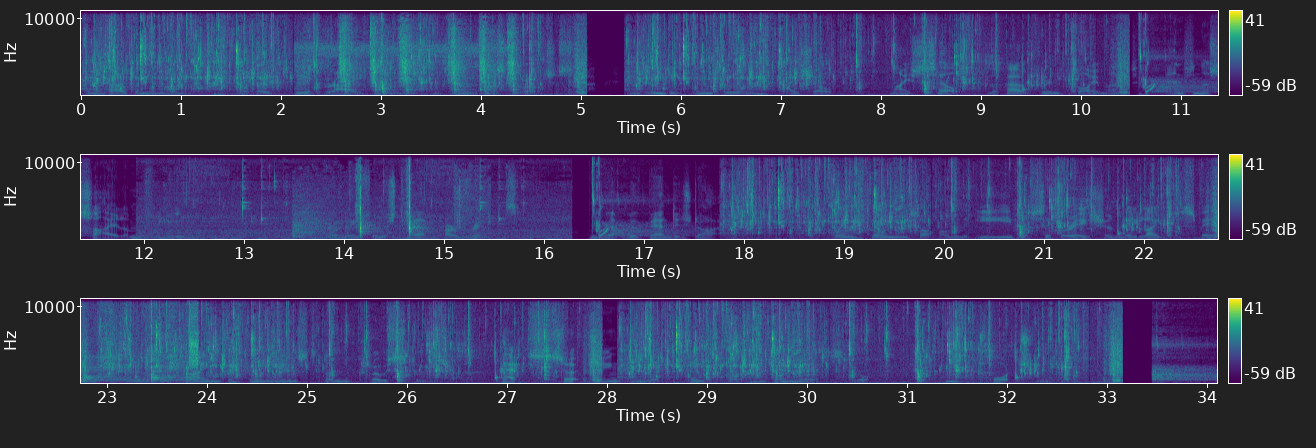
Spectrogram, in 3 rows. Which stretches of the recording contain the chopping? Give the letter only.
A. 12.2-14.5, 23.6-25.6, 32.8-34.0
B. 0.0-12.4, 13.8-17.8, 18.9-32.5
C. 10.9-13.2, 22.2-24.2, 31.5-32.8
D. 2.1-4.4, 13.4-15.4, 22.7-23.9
D.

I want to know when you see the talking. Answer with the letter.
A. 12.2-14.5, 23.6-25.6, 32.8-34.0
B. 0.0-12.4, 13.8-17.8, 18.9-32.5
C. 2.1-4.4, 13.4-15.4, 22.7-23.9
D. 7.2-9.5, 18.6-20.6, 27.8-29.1
B.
